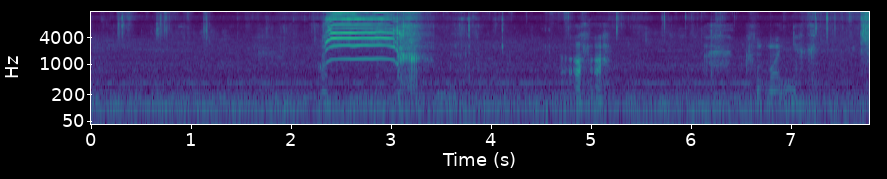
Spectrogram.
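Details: Hungry stray cats on the street being given food: a loud, drawn-out high meow near the middle, steady then falling at its end, followed by faint shorter mews, with constant low rumble and a voice in Turkish.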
